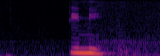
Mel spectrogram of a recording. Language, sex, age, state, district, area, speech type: Assamese, female, 30-45, Assam, Sonitpur, rural, read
